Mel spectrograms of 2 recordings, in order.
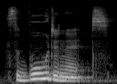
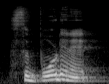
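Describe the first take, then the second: First: It is said in a British accent. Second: It is said in an American accent.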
